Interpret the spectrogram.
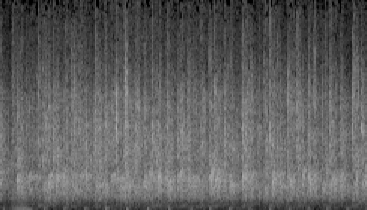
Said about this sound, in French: Ces applaudissements-là, je veux que ce soit au Seigneur parce que il a fait ça dans ma vie.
